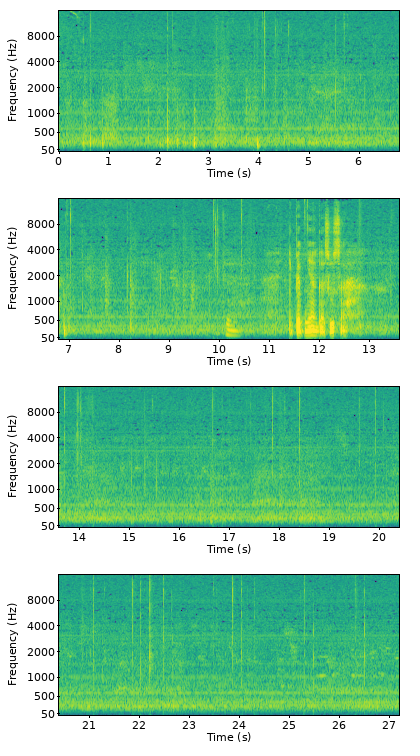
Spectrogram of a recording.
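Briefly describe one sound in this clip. Phone keys click softly as a thumb presses buttons.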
